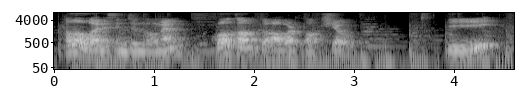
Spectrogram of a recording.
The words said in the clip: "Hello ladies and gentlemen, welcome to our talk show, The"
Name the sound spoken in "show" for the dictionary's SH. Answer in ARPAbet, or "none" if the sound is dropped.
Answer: SH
